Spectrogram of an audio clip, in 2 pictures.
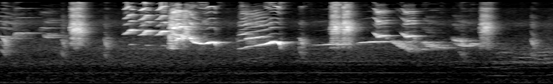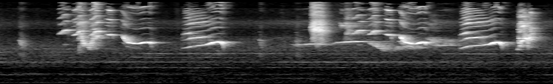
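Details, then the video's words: Constantly singing bayeman gives lively high bursts of squeaky chirps, downslurred whistles and buzzy trills, with phrases repeated in clusters every second or two. "suara burung bayeman gacor"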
